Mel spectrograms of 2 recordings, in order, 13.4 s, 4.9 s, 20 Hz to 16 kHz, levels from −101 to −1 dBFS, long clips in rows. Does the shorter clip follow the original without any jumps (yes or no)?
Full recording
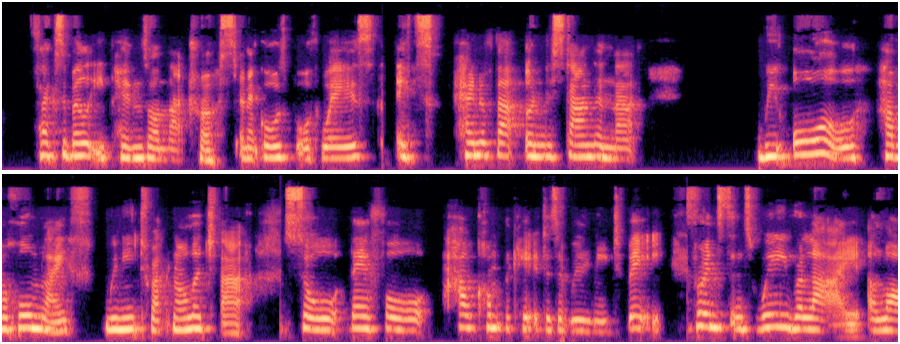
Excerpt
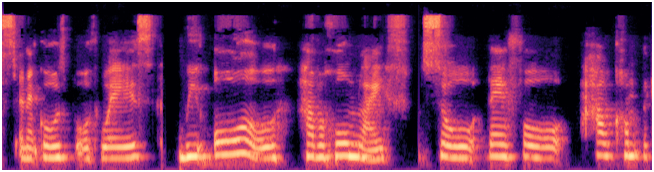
no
